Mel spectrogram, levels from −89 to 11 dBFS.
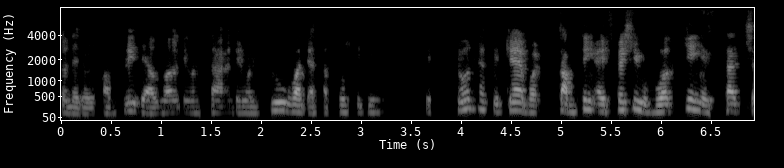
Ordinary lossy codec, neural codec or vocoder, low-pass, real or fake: none; none; none; real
